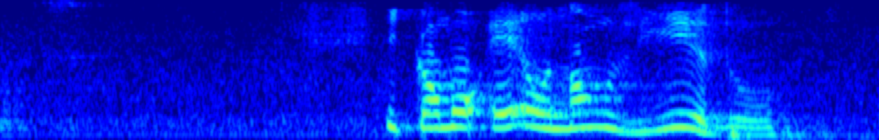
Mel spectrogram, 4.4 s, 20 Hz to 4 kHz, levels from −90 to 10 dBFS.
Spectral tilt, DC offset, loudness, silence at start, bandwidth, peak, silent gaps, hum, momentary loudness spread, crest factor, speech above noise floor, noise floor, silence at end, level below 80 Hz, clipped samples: -5.5 dB/octave; under 0.1%; -43 LUFS; 0 s; 4 kHz; -30 dBFS; none; none; 24 LU; 16 dB; 27 dB; -69 dBFS; 0.25 s; -78 dBFS; under 0.1%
